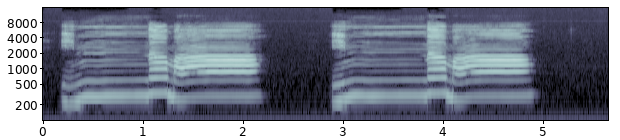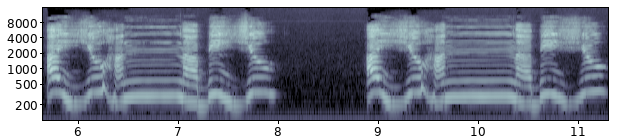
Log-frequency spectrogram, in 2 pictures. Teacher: نون مشدد، اس پر بھی آواز کو لمبا کرتے ہیں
